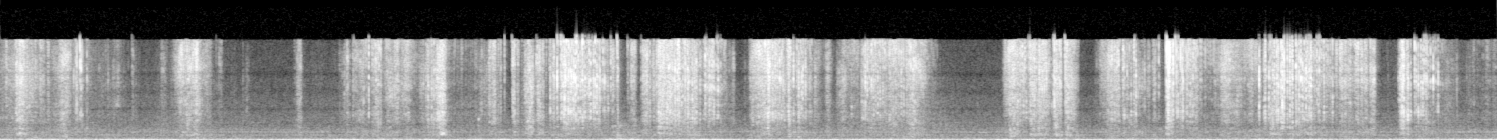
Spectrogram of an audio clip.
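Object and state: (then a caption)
Plastic mesh shopping bag. Long nails on both hands scratch a flat, empty, yellow woven plastic mesh tote bag lying on carpet. The scratching comes in repeated bright, rasping bursts that swell and fade over a steady low hum.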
